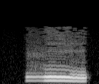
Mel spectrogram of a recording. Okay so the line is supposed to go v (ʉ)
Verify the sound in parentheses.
correct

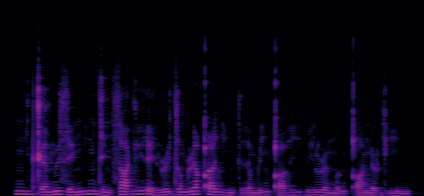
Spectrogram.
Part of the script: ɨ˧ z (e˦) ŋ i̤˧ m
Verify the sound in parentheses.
incorrect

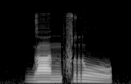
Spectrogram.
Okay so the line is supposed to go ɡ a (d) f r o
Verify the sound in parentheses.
incorrect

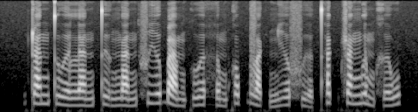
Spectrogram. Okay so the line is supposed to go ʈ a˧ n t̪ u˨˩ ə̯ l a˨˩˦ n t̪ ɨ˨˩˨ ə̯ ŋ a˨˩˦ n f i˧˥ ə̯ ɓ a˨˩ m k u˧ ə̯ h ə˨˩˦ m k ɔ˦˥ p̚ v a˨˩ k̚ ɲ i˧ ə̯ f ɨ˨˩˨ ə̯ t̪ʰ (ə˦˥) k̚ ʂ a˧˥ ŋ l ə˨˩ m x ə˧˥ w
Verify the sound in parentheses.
incorrect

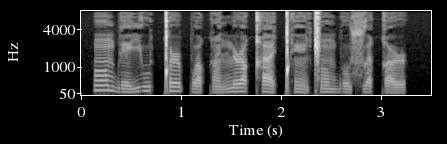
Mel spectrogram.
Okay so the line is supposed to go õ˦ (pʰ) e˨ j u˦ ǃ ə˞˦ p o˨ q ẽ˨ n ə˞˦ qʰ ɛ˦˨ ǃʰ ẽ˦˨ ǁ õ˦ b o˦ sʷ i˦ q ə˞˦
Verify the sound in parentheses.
incorrect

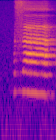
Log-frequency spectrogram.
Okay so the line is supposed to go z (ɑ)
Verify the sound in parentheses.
incorrect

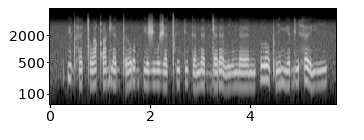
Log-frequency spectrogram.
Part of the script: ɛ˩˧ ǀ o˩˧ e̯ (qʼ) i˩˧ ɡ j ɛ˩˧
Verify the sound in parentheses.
correct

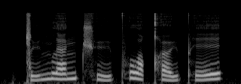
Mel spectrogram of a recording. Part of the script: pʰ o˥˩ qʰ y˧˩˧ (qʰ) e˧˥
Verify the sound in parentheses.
incorrect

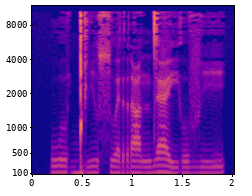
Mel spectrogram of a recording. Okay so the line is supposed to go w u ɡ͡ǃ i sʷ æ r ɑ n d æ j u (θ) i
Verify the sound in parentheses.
incorrect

